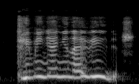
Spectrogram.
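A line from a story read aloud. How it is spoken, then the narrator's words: Sobbing. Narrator (Russian): всхлипывала она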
